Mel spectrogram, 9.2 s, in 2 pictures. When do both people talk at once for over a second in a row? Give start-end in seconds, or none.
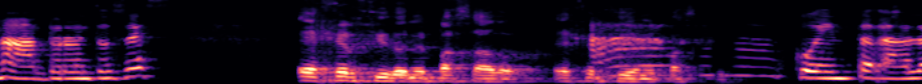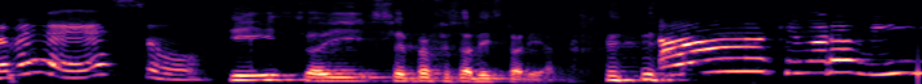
none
